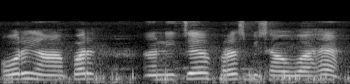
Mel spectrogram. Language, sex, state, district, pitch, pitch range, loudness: Hindi, female, Uttar Pradesh, Saharanpur, 225 Hz, 215-250 Hz, -15 LUFS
